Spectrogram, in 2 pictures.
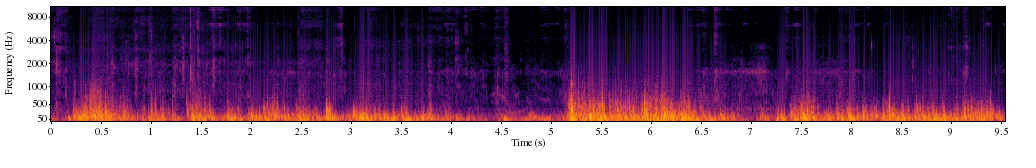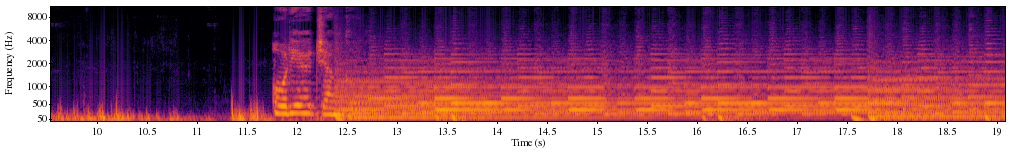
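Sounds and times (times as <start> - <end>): wind rumbling on microphone: 0.0 - 11.8
footsteps: 15.9 - 19.0.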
